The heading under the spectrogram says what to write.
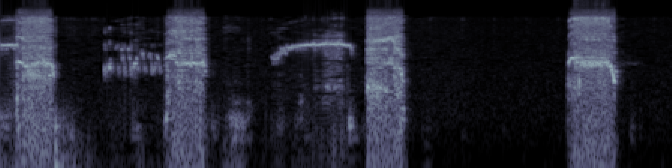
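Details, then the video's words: Two barn owls communicating: four loud, harsh, hissing screeches spaced irregularly, with a rising thin whistled note and soft chattering between them. "A pair of barn owls communicate"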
